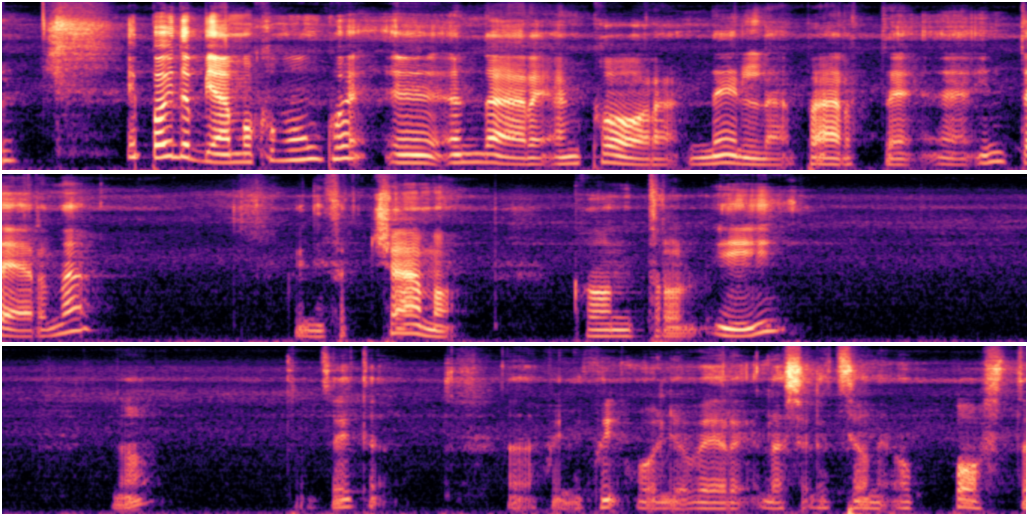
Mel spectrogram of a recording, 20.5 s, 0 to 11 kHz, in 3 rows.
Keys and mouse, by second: 5.0 middle click, 11.5 ctrl+i, 15.8 ctrl+z, 17.8 middle click.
